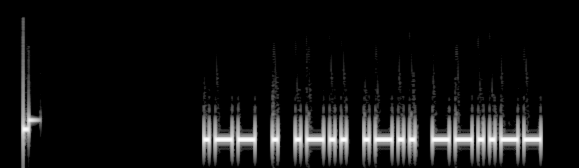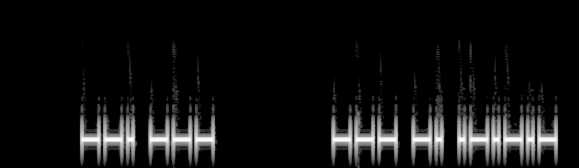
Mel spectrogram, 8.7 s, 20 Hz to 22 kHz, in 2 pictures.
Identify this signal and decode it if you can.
Morse code, heard as a keyed tone, about 28 wpm, 700 Hz. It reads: WELL, GO ON.
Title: 3x Word-Spacing - Sentences from Top 200 Words - 28wpm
